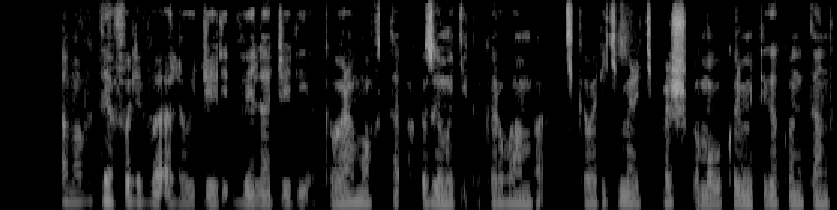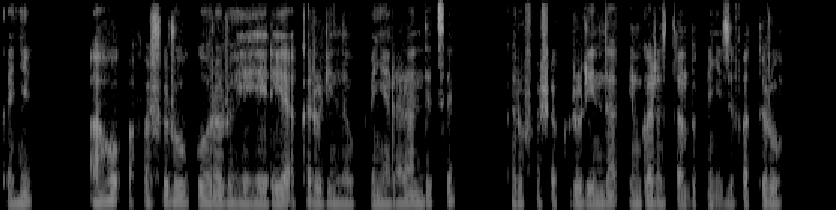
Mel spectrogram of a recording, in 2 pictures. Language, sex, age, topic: Kinyarwanda, female, 25-35, health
